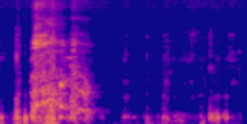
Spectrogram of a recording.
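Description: A man coughing, loudest in the first second, then a few short, quieter throat sounds.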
